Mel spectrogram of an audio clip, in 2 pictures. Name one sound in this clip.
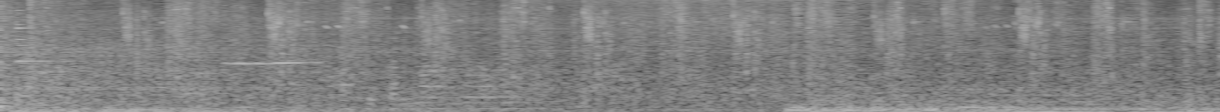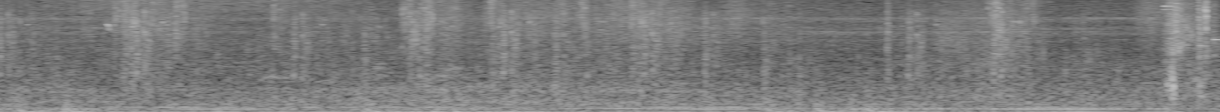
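Footsteps crunch softly on dirt and gravel.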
